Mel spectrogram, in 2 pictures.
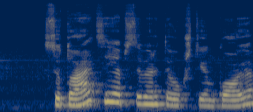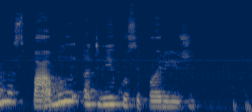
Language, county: Lithuanian, Kaunas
